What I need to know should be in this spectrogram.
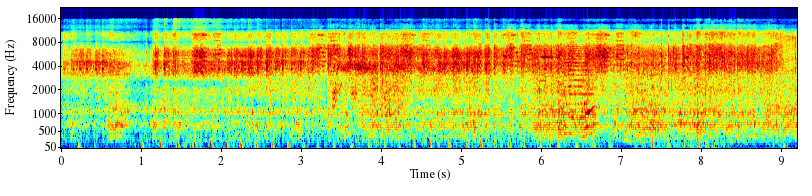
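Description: Rapid bursts of cartoonish gunfire crackle in quick succession.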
